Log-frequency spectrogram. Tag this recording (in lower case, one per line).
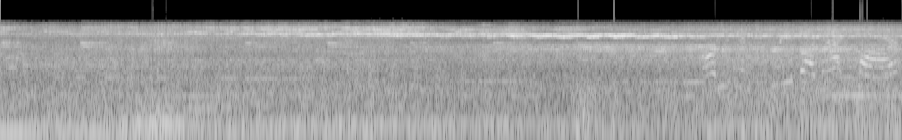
speech
vehicle
train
